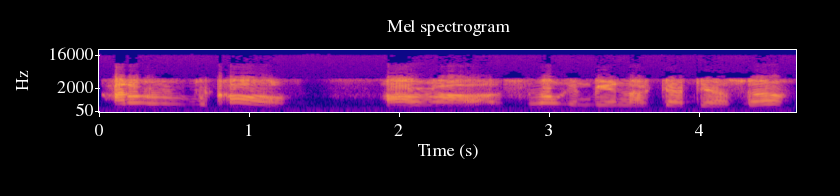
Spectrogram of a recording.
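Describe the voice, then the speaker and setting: A man voicing a flustered, deferential elderly Texas oilman with a slipping put-on Texas accent, halting and stammering, over a telephone. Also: high-pitched, creaky, no room sound, lo-fi sound, exaggerated voice. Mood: flustered, evasive. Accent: put-on Texas accent that slips. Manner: halting, stammering, repetitive, says sir often.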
